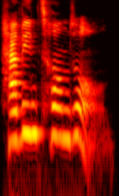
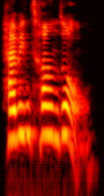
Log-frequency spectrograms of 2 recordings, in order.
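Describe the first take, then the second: First: Very slow, deliberate English; slow repeat demo. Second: Very slow, drawn-out English; slow pronunciation demo. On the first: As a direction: say it slowly one more time. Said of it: "한 번 더". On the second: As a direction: model it slowly for students. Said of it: "오 번 발음해 보겠습니다". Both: Shown as a demonstration.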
